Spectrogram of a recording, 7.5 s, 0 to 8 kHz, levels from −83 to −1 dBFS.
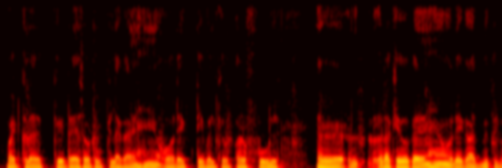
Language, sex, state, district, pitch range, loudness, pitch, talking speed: Hindi, male, Bihar, Gopalganj, 115-125 Hz, -36 LUFS, 120 Hz, 160 wpm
